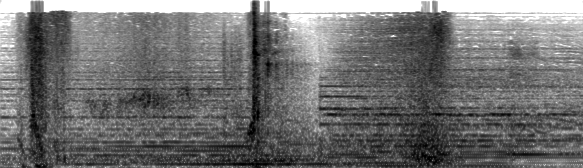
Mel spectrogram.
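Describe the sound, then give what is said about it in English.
A baseball bat hits a pitched ball during a game, heard as a few sharp, loud whacking impacts over a steady tonal background. “The ball soars into the air, sailing over the playing field. Everyone's eyes follow its path, including Victor. His mouth hangs open slightly, in awe of his own hit.”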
